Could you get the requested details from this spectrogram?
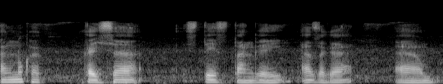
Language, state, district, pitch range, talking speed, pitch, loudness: Kokborok, Tripura, Dhalai, 95-105 Hz, 65 wpm, 100 Hz, -20 LUFS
